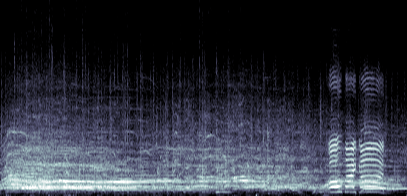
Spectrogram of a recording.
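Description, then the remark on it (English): A live audience erupts in loud, sustained cheering and screaming for several seconds as the second date is announced, dense with high shrieks and whoops, rising into a few sharper bursts of shouting near the end. “I mean, it's obviously all uproarious.”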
